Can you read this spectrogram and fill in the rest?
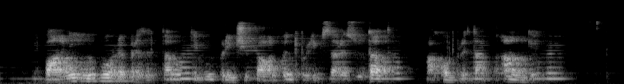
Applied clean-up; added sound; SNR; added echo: neural mask model DeepFilterNet 3.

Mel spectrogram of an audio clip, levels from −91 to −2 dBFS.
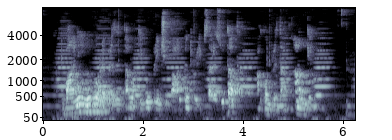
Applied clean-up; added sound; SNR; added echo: classical method WPE with log-MMSE.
